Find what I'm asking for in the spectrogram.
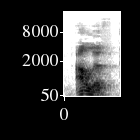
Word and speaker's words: Aleph: Can you say Aleph? I spell it A-L-E-P-H, Aleph.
